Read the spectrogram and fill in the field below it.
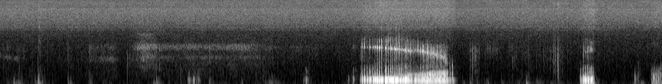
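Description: A long low gurgling growl with a few shorter rumbles and soft clicks around it: hunger stomach rumbling from an empty belly.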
